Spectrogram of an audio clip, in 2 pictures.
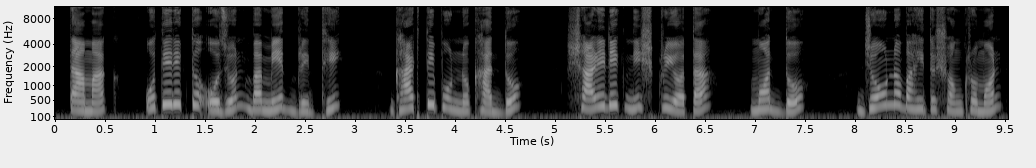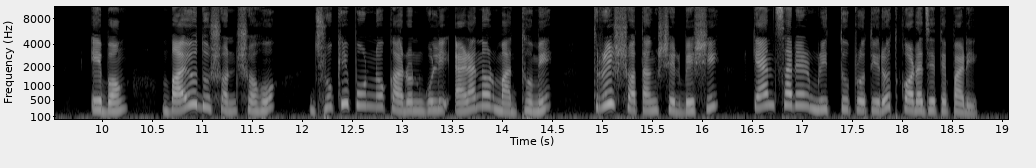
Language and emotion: Bengali, neutral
